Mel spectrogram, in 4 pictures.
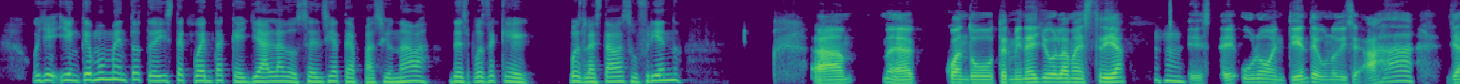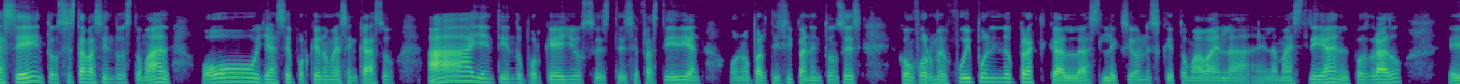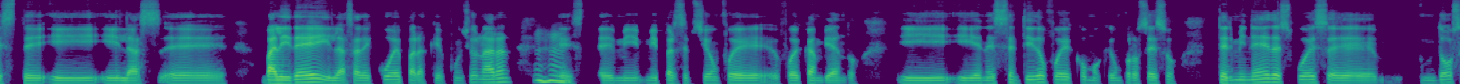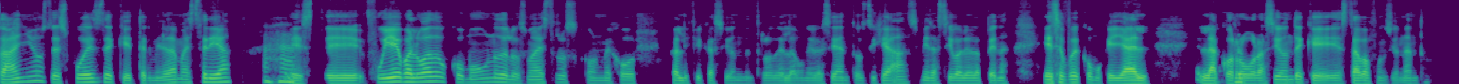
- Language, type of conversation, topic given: Spanish, podcast, ¿Cuál ha sido una decisión que cambió tu vida?
- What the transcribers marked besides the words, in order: other background noise; tapping; other noise; unintelligible speech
